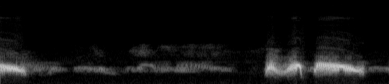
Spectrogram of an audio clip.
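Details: Spotted dove used as a decoy to provoke rivals: faint low murmuring coos for about two seconds, then one loud two-part coo, a dipping note followed by a longer even note.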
